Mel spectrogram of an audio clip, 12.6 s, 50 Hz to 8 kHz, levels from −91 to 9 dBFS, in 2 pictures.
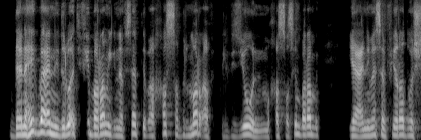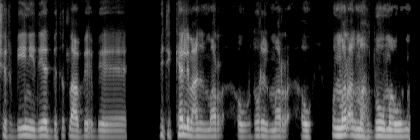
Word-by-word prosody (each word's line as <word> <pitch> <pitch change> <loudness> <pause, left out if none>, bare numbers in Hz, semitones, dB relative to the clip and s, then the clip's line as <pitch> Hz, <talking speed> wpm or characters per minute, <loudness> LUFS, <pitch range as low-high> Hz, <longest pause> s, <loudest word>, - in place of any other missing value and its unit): ده 165 +4 +4
ناهيك 200 +7 +7
بقى 210 0 +9
إن 175 -5 +5
دلوقتي 165 +5 +3
في 215 - -8
برامج 175 -1 +3
نَفْسها 155 +6 -2
بتبقى 150 -6 -7
خاصة 200 -2 -2
بالمَرأة 160 +1 -1
في - - -30
التلفزيون، 135 +2 -1
مخصصين 145 +8 -4
برامج 170 -2 +1 0.5
يعني 145 0 +2
مثلًا 165 -1 0
في 160 +1 -3
رضوى 160 -1 0
الشربيني 150 +1 -3
ديَّة 145 +2 -1
بتطلَع 140 0 -5
ب 130 - -9
ب 130 -1 -9 0.5
بتتكلم 165 -1 -1
عن 135 +1 -1
المَرأة 135 0 -8 0.2
و 130 0 -9
دُور 145 +2 -8
المَرأة 135 0 -7 0.2
و 130 -1 -1 0.3
والمَرأة 160 +1 +2
المهضومة 140 0 -1
و 135 +1 -1
150 Hz, 160 wpm, -23 LUFS, 135-170 Hz, 0.5 s, بقى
